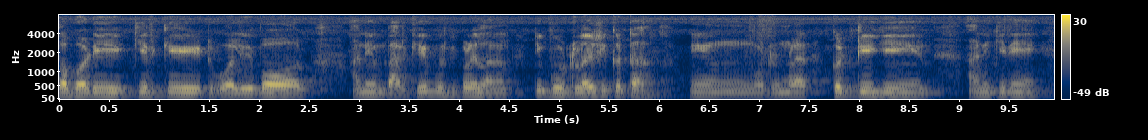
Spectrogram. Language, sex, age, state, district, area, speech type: Goan Konkani, male, 45-60, Goa, Canacona, rural, spontaneous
